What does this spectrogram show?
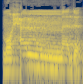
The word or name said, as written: Muhammad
